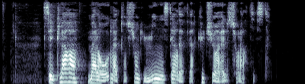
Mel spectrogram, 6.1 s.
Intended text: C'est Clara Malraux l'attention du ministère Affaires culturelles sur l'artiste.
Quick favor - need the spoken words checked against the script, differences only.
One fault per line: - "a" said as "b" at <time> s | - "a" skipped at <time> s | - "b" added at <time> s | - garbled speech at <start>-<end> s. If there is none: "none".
none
